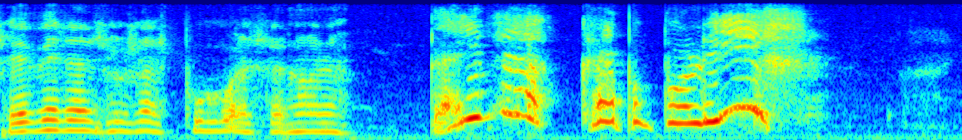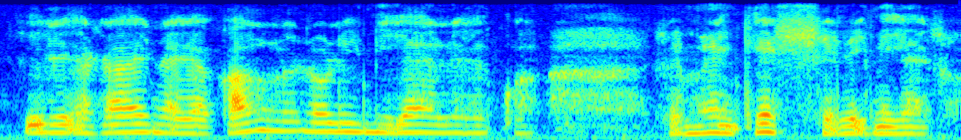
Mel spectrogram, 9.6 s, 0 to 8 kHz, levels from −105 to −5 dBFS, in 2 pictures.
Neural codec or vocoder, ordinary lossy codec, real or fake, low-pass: vocoder, 22.05 kHz, 80 mel bands, WaveNeXt; none; fake; 7.2 kHz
